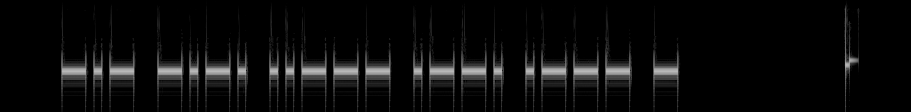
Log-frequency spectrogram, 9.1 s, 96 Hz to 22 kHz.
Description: Morse code, heard as a keyed tone, about 15 wpm, 700 Hz. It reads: KC2PJT
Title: USA Call Signs Repeated 2x 15wpm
